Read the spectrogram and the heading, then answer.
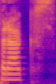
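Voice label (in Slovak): "prax", Slovenské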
